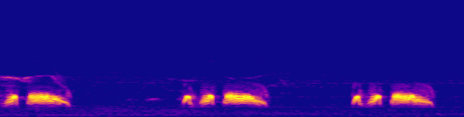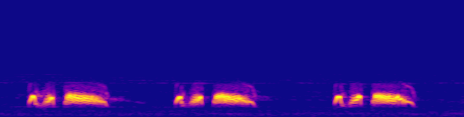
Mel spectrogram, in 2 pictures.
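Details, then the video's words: Spotted dove song to urge other doves to coo and call: six low phrases about every one and a half seconds, each a double short note and then a long, falling coo. "Tiếng chim cu gáy kích bổi hiệu quả mỗi ngày, thúc gù và gáy gọi"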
